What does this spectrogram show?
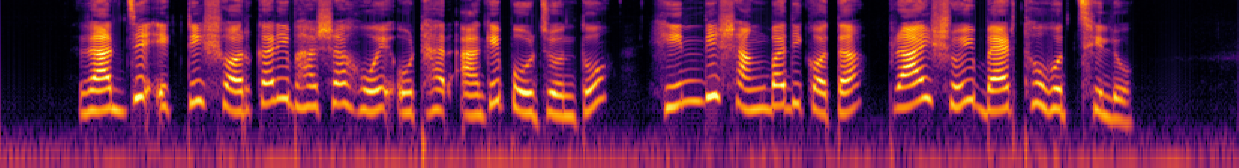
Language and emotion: Bengali, neutral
